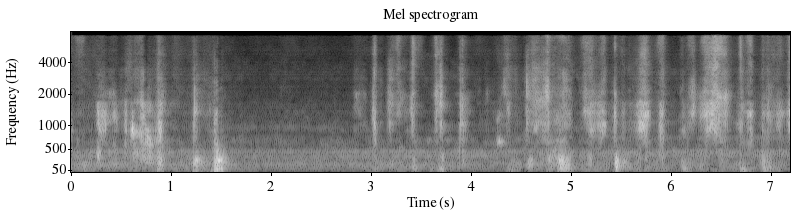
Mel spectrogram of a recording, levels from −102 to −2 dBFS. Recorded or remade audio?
remade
